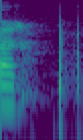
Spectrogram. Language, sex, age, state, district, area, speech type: Hindi, female, 30-45, Uttar Pradesh, Chandauli, rural, read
